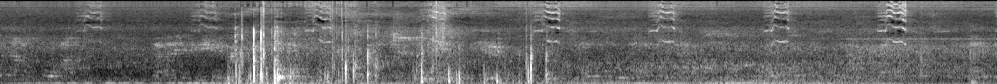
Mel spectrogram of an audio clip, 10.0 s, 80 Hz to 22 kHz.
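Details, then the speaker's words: Samsung UN55NU6900 TV power board with bad, leaking capacitors just plugged in: faint high squeaky chirps about once a second from the failing capacitors while the standby light flashes red and the TV won't turn on. "Okay, so we plug the TV to the power. You hear that sound? It's the capacitors."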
